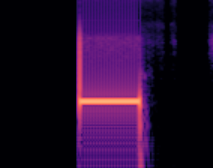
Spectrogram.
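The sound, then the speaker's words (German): A single short, steady telephone ringback tone of an outgoing call, a clear mid-pitched beep of under half a second with a click at each end, heard alone on the line with no talking. “Einfach mal anklingeln. Wir überraschen mal jemanden.”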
